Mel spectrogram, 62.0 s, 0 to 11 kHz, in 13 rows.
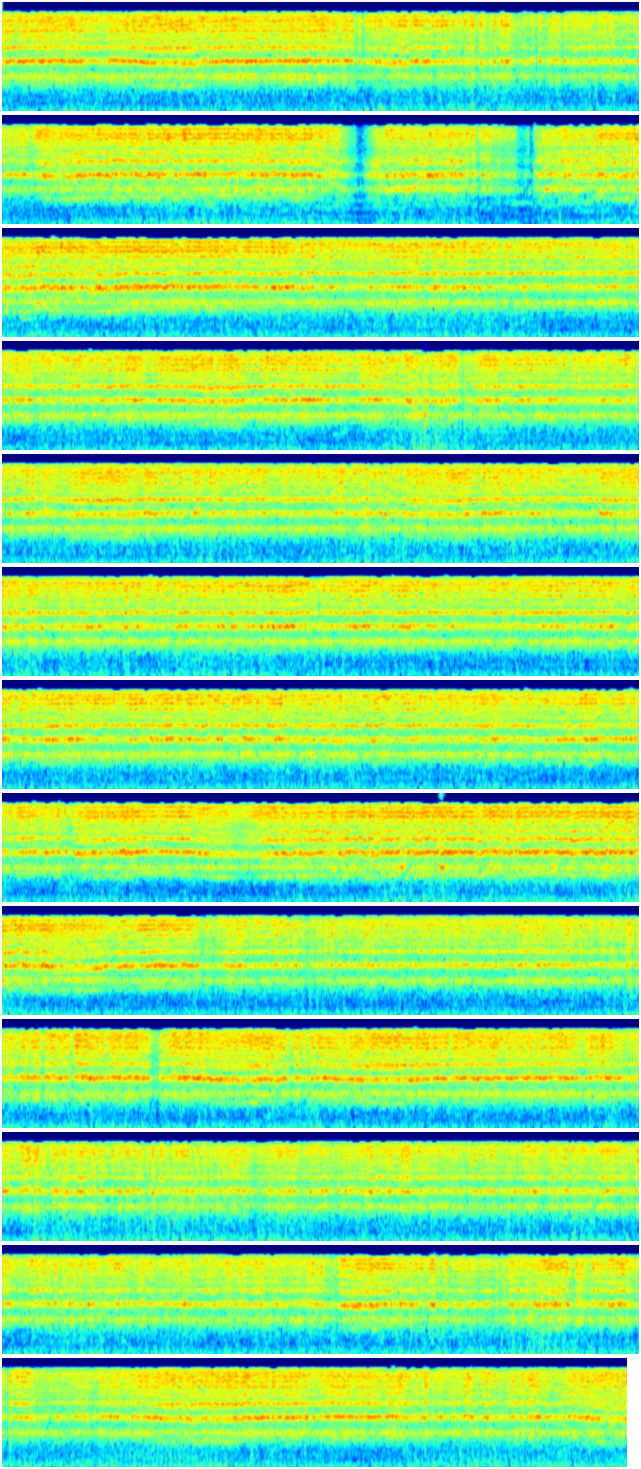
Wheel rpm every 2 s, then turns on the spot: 230, 230, 220, 170, 120, 220, 230, 230, 230, 230, 230, 230, 230, 230, 230, 230, 230, 220, 200, 210, 230, 240, 220, 230, 230, 230, 230, 230, 230, 230, 240.
none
